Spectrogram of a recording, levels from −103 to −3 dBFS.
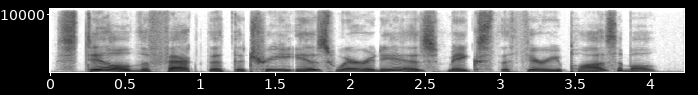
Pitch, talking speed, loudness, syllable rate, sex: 205 Hz, 200 wpm, -18 LUFS, 4.8 syllables/s, female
